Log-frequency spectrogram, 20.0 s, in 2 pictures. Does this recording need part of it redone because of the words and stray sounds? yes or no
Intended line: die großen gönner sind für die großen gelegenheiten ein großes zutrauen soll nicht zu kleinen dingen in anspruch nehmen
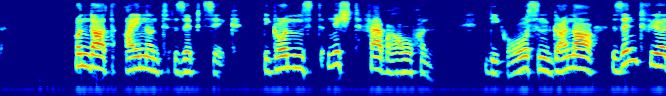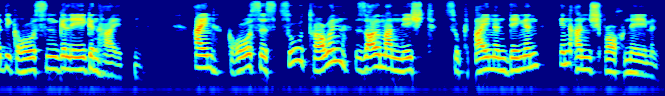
yes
